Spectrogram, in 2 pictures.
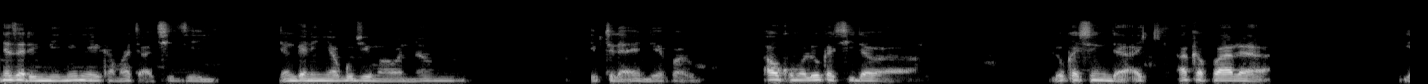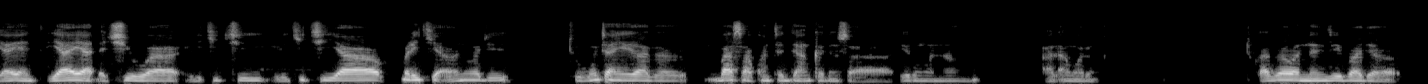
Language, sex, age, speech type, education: Hausa, male, 46-60, spontaneous, tertiary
